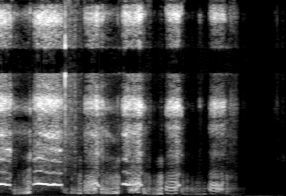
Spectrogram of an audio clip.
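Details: A caged lesser bandicoot rat, recorded live at Na Lao, Nong Khu Phai, gives a few wavering, squeaky calls to other rats. The calls grow rougher, then stop, and the recording fades into quiet.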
